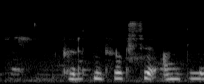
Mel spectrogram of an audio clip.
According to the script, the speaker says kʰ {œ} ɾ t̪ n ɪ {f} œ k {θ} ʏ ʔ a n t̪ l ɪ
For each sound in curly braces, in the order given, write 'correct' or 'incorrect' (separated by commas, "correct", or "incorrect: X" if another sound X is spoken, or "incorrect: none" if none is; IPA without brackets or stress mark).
correct, correct, incorrect: s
